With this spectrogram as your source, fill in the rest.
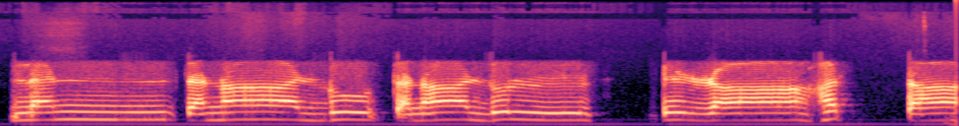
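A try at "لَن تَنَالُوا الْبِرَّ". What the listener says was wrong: बिर्रा, रा पर सिर्फ ज़बर, लंबा न करें।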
